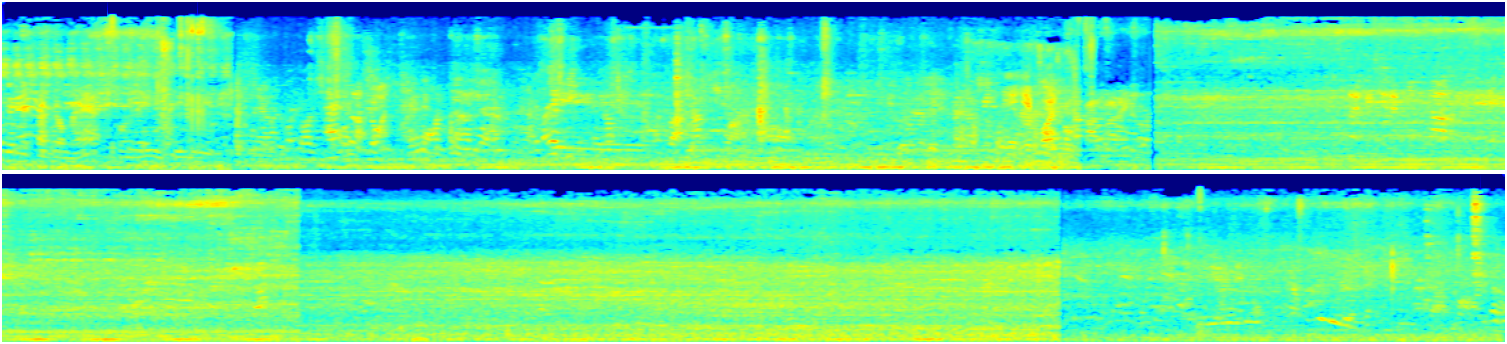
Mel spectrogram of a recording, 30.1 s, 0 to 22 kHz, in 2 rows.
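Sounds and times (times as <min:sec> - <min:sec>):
faint voices: 0:00.0 - 0:11.5, 0:13.2 - 0:30.0.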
